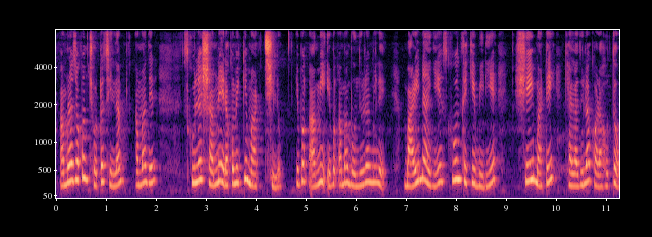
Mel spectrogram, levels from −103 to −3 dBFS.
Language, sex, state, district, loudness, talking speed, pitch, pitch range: Bengali, female, West Bengal, Kolkata, -24 LUFS, 155 wpm, 275 Hz, 235-300 Hz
